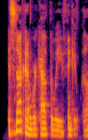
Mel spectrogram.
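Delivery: voiced stage whisper. Voicing a mysterious voice half-whispering to a player character: half-whispering voice. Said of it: "you hear a voice, like, whispering to you".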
